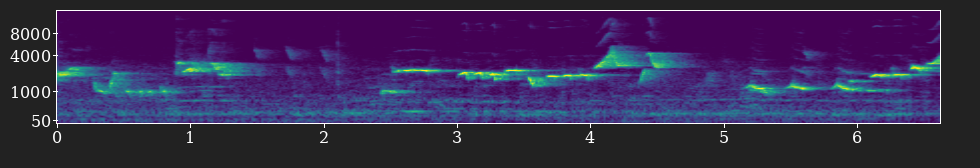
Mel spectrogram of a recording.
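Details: White-rumped shama in its third molt, singing a varied run of clear whistled phrases, some sliding down and others rising sharply, with brief quieter gaps between bursts and a faint low hum behind.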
